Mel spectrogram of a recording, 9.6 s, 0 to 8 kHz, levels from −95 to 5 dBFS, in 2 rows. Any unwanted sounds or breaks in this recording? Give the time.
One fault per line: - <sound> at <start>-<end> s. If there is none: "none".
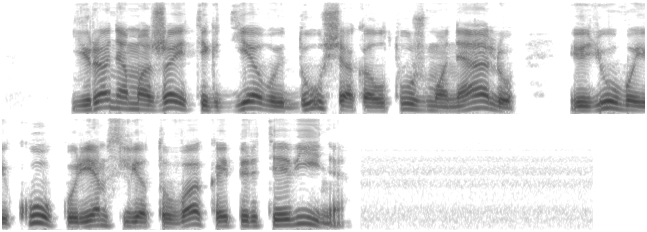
none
